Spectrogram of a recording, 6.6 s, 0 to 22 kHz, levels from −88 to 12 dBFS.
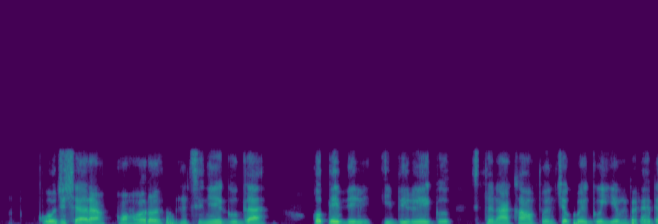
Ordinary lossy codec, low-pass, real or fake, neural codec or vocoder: none; 7.2 kHz; fake; codec, 44.1 kHz, 2.6 kbps, SNAC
